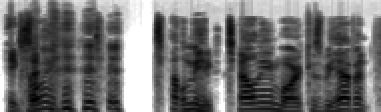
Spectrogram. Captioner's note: laughs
